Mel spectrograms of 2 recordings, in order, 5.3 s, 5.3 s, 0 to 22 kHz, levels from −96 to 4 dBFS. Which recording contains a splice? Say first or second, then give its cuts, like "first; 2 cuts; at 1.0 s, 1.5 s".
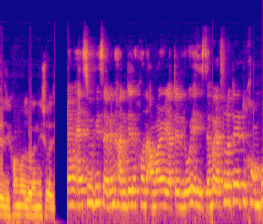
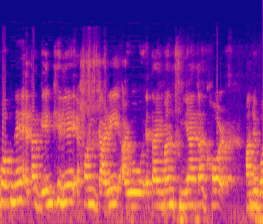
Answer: first; 2 cuts; at 1.2 s, 4.3 s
